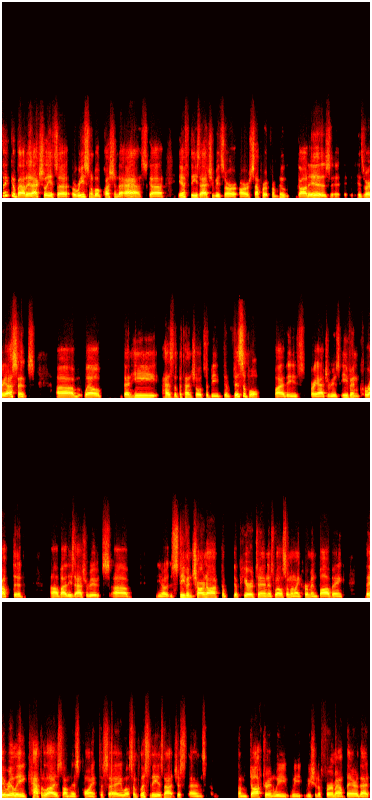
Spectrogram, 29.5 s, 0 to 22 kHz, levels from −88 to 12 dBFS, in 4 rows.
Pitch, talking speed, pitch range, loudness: 145 Hz, 170 wpm, 130-160 Hz, -14 LUFS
